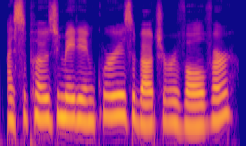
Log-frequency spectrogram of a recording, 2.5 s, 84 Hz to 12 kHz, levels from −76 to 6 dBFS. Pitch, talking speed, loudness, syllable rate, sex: 205 Hz, 195 wpm, -15 LUFS, 6.6 syllables/s, female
